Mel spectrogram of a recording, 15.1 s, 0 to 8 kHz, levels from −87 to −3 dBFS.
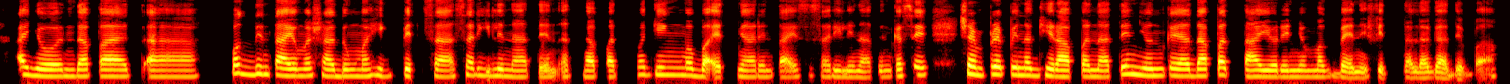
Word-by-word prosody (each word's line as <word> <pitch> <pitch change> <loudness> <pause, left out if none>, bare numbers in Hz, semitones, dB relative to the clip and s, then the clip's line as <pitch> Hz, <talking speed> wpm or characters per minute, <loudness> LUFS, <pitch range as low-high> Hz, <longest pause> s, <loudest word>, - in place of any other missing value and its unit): ayun, 195 -4 +2
dapat, 195 0 +3 0.2
ah, 185 0 -2 0.3
huwag 270 -3 +2
din 255 -1 0
tayo 205 -3 +5
masyadong 195 -2 -1
mahigpit 200 -1 -1
sa 185 -3 0
sarili 215 -2 -1
natin, 175 - -4
at 200 - -8
dapat 180 0 +1 0.2
maging 230 -1 -3
mabait 195 -5 +2
nga 185 -2 -2
rin 180 0 -6
tayo - - -1
sa 205 -2 -11
sarili 180 -1 -4
natin 175 +2 -6
kasi, 215 +4 0 0.3
siyempre 240 -2 +4
pinaghirapan 200 -5 +2
natin 240 +6 +1
'yon, 210 -1 +3
kaya 200 -2 +3
dapat 205 +3 +4
tayo 185 -1 +2
rin 180 0 -1
yung 180 - -5
mag-benefit 175 -4 -2
talaga, 155 0 -1
'di - - -5
ba? 200 -4 -6
195 Hz, 140 wpm, -26 LUFS, 180-215 Hz, 0.3 s, tayo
